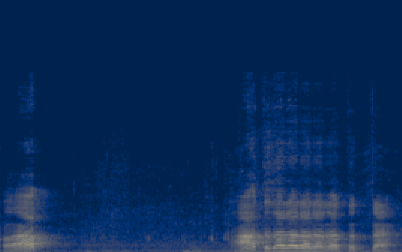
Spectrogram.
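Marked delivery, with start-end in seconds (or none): 2.0-3.3 sung fanfare, high and loud, then fading; bright ta-da fanfare. Pretend. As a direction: trumpet it like a victory fanfare. Celebrates a goal.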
